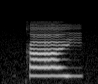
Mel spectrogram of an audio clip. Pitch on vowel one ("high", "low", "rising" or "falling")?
high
